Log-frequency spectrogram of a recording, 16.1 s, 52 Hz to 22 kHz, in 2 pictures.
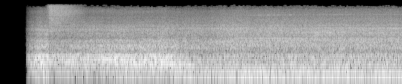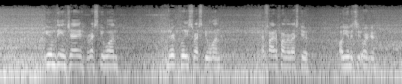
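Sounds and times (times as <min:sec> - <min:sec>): short hiss: 0:01.0 - 0:01.6
large vehicle engines idling: 0:01.0 - 0:16.0.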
